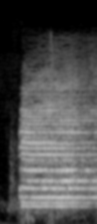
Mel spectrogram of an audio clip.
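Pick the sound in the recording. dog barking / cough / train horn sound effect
train horn sound effect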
